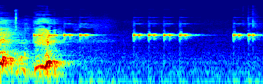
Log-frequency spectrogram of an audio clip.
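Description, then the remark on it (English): A timer alarm beeps in rapid bursts of high, steady tones, sounding in three clusters with short pauses between, loud, after a brief rustle at the start. “Just stared at the timer, not answering.”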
